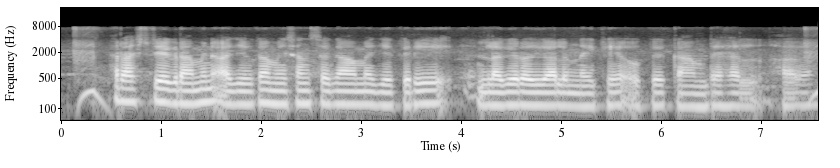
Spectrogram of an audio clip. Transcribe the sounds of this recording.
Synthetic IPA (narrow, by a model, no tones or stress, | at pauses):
ɾaːʃʈɾijəɡɾaːmina̰ːd͡ʒiwkamɪsənseɡawmẽd͡ʒekɾiləɡeɾoːd͡ʒɡaːɾnəikʰeo̰kekaːmɖeɦɛla̰ːwe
